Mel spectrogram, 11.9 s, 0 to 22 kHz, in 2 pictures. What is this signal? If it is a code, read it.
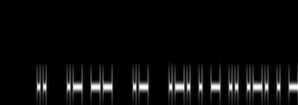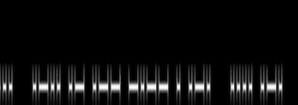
Morse code, heard as a keyed tone, about 20 wpm, 700 Hz. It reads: I AM A RETIRED LAWYER HR
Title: Common QSO Phrases Encore 20wpm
